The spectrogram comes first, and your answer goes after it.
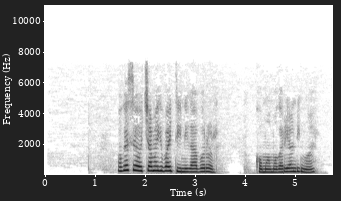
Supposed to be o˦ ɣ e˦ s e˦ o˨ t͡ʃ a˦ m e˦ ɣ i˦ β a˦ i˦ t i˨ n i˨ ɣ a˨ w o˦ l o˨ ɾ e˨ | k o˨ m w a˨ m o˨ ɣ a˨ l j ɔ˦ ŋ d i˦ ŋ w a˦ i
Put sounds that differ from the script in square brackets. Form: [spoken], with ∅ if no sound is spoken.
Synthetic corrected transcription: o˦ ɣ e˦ s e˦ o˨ t͡ʃ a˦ m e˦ ɣ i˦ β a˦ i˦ t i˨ n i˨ ɣ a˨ [β] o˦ [ɾ] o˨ ɾ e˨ | k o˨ m w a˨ m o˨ ɣ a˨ [ɾ] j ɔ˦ [n] d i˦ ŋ w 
